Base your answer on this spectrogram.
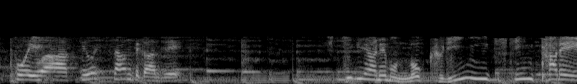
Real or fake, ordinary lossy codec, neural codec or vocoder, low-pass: fake; MP3, 24 kbps; codec, 16 kHz, 16 kbps, FreqCodec, smaller model; 3.6 kHz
